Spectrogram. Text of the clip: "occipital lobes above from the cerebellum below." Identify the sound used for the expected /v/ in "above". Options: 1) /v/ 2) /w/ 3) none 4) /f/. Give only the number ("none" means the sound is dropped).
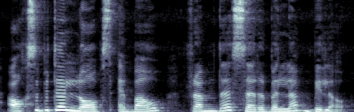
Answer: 2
